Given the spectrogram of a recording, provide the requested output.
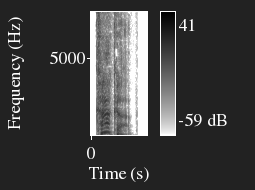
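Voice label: "cockup", English, British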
